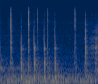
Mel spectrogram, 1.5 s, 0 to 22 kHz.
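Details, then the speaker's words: International 986 tractor, good batteries, solenoid jumped directly under the cab: quick irregular sharp clicks with no cranking; solenoid engages but starter won't turn, fault inside the starter. "So I can just take and touch this here, and if you can hear it, the solenoid is doing stuff,"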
